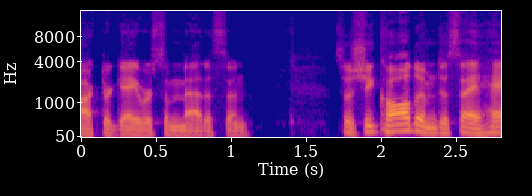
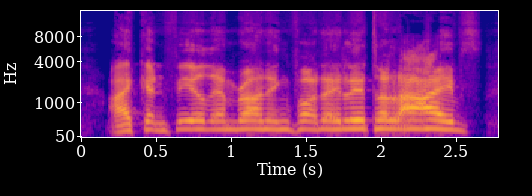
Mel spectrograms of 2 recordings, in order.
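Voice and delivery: put-on Austrian accent, very high, loud, rough; 12 semitones higher, 8 dB louder than usual. Repeating a line on request in the Arnold voice: Arnold voice. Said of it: "and of course, in the Arnold voice".

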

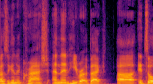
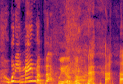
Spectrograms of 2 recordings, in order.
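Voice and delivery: high, swooping, play-acted panicked voice; 6 semitones higher than usual. Retelling reversing with a wheel off the driveway: imitating own panicked question. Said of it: "and then I started panicking".

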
